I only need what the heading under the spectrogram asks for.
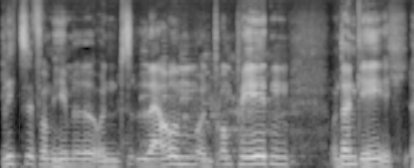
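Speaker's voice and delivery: asking Jesus for a big sign, slow and loud; mock demanding. Teasing Jesus, demanding a loud sign slowly. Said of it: "hab ich wirklich so gesagt".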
